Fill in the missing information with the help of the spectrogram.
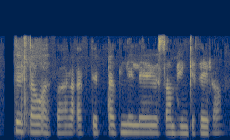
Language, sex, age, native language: Icelandic, female, 12, Icelandic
